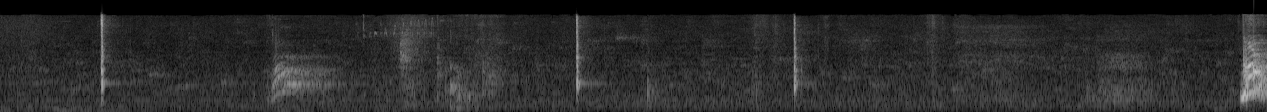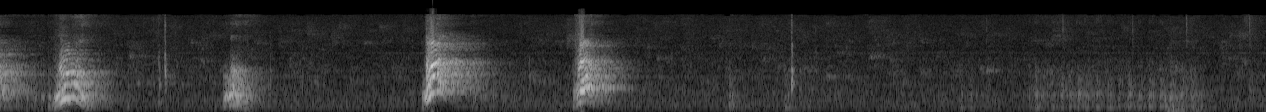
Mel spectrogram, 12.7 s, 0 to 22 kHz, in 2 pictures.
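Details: Shih Tzu puppy, three months old, indoors in a kitchen play pen in Bozeman, Montana, in April 2007, discovering a tuna can: sharp clicks and clatter of the can, then a series of short high yappy barks.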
